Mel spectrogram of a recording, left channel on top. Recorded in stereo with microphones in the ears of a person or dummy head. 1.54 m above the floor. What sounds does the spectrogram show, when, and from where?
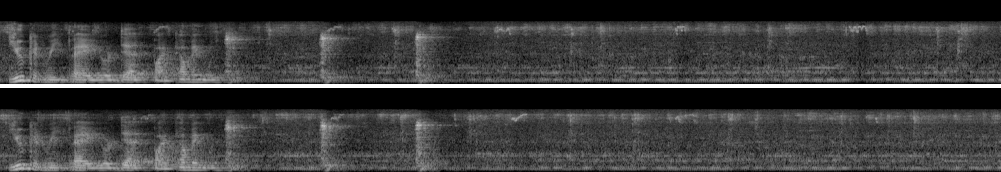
0.1 s a man speaking: 30° left (ahead or behind), 0.9 m; by 2.1 s 15° left (ahead or behind), 2 m
2.2 s a whoosh: 30° left (ahead or behind), 6 m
